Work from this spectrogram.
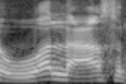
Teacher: Эгерде вау кошулуп окулсанда хамза басыл окулбастан wal asr деп окулат. Ачыктап айтканда хамза басыл кошулуп окулганда түшүп калат.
